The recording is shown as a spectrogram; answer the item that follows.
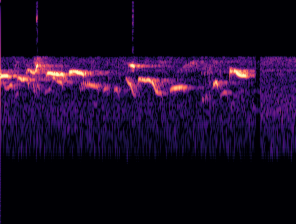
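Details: Enggano thrush song: a flowing stretch of mellow whistled notes, some drawn out and some sharply slurred, ending abruptly.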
